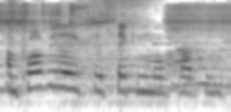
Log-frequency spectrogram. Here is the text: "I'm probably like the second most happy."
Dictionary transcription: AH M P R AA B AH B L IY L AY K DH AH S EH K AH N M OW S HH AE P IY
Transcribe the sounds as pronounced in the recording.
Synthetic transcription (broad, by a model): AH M P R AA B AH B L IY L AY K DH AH S EH K AH N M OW HH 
